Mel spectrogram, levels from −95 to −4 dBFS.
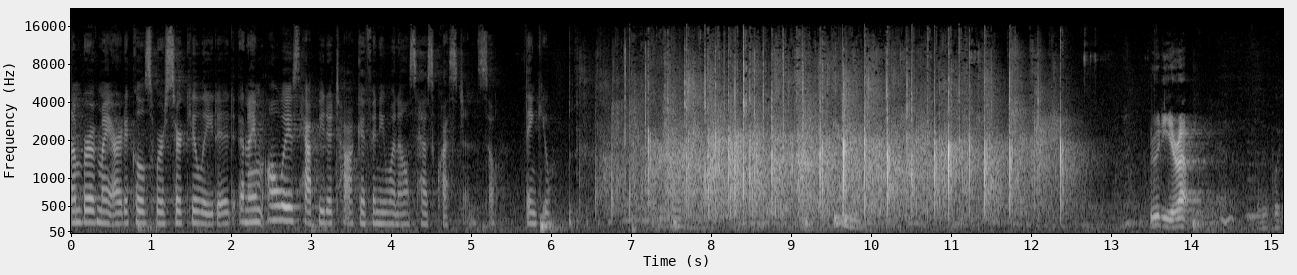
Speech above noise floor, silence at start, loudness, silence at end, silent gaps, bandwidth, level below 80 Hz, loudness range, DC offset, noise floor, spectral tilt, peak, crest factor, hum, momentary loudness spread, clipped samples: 19 dB; 0 s; -31 LUFS; 0 s; none; 16.5 kHz; -66 dBFS; 15 LU; under 0.1%; -57 dBFS; -2 dB/octave; 0 dBFS; 34 dB; none; 21 LU; under 0.1%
